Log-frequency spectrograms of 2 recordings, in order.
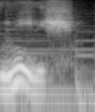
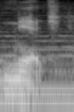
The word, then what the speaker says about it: niche: Now, depending on where you live, you might actually pronounce it as niche, okay? But I'm originally from Texas, and we do things a little backward in Texas. We call it niche.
